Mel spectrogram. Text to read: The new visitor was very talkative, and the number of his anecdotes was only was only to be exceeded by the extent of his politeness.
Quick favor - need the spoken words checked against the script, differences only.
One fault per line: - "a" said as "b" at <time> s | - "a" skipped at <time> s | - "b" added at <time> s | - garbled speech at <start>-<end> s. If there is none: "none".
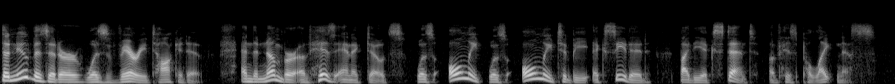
none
